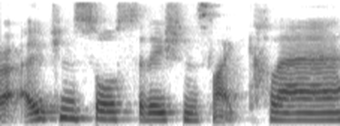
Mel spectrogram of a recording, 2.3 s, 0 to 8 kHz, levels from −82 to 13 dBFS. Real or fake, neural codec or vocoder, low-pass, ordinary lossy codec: real; none; 7.2 kHz; MP3, 64 kbps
